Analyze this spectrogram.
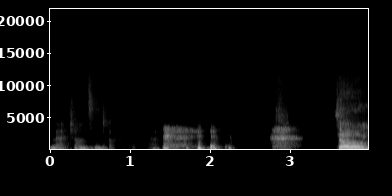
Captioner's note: laughing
